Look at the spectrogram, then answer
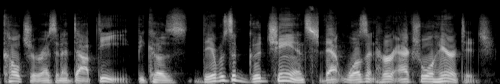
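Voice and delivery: measured storytelling read over music; steady, composed host narration; documentary narration. Acted. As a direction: narrate the guest's backstory like a podcast intro. Host narration between interview clips.

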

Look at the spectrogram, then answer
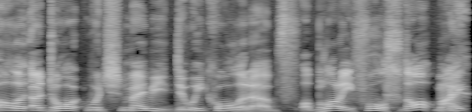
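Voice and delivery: broad mock Aussie; hammed-up Aussie bloke; Australian accent. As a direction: lay on a thick Australian accent. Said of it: "do letters in Australian".

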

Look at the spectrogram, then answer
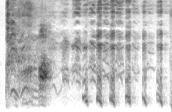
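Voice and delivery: high pained laugh. Real, not acted. After the rotten candy.

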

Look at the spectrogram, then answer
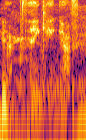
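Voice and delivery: ASMR whisper; hushed whisper into the mic. Shown as a demonstration. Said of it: "Why are you whispering?".

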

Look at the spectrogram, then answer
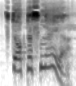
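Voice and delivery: a bad, slow, high Australian accent; terrible Australian accent. Voicing toy villain Doctor Snare in a clumsy Australian accent. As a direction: try an Australian accent and miss. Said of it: "That's probably a terrible Australian".

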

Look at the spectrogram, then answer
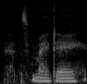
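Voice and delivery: soft whispered aside; just whisper it. Real, not acted.

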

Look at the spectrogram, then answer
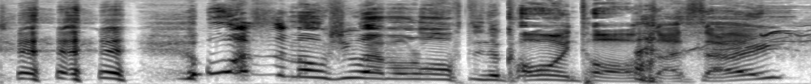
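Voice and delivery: high, slow, hammed-up English; mock English accent. Bad actor stealing villain's lines, high slow mock English. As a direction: overplay the villain's line as a silly Englishman. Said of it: "with less English accent".

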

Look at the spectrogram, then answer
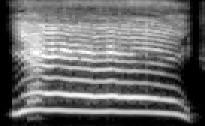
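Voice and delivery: put-on high squeaky cheer of mouse children; kids cheering. Puppet-show children cheering at the story. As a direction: shout it like excited little kids.

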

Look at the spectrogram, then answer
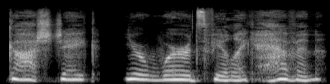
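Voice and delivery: high, slow, breathless delight; gushing. A narrator's reading. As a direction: swoon over his words. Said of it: "I say".

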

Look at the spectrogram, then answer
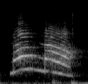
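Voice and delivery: very high, thin creepy doll calling Mama; son's creepy doll impression. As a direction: imitate a haunted doll crying for its mother. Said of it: "the creepiest imitation of a doll".

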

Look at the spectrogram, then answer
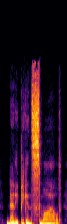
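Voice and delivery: ordinary delivery

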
